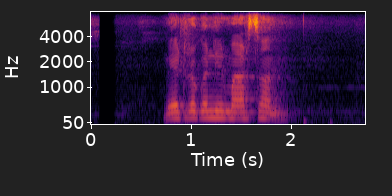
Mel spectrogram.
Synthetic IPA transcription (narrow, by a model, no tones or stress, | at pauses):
meʈrokonirmaɽt͡sʰʌn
